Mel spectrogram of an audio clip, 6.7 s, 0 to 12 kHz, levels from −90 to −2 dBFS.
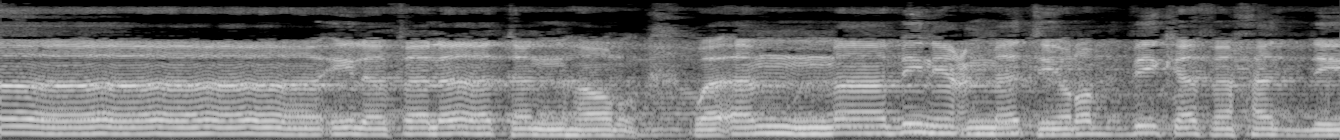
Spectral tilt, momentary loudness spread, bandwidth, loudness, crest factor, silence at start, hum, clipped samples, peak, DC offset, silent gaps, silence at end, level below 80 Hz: -5 dB/octave; 4 LU; 10.5 kHz; -17 LUFS; 14 dB; 0 s; none; under 0.1%; -4 dBFS; under 0.1%; none; 0 s; -66 dBFS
